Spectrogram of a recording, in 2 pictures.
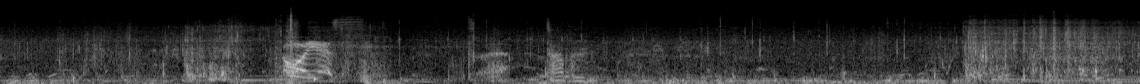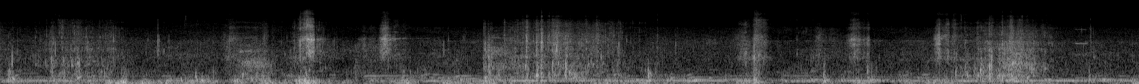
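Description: A hooked fish splashes at the water's surface.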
